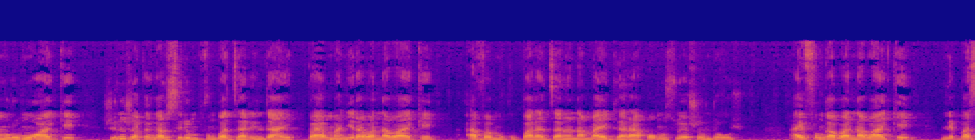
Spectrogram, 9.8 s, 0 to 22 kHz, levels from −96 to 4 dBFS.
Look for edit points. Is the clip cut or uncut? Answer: uncut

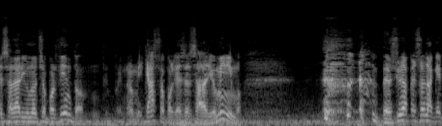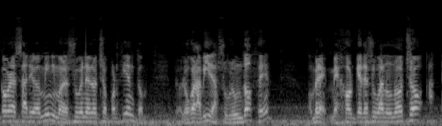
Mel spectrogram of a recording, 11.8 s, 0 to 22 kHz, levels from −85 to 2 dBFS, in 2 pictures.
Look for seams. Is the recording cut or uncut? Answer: uncut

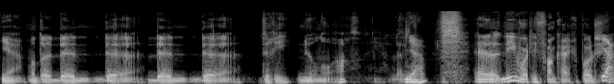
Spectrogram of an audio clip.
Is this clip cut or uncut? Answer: cut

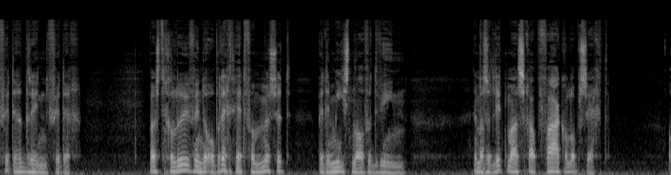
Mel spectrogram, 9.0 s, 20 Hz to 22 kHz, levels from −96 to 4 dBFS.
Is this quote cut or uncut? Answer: uncut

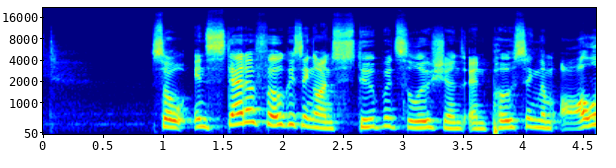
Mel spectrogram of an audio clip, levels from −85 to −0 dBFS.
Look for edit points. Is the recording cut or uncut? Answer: uncut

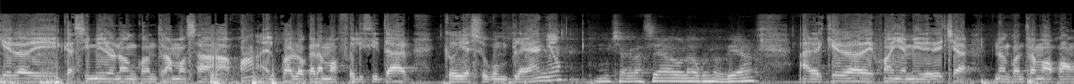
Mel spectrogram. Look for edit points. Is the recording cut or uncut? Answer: uncut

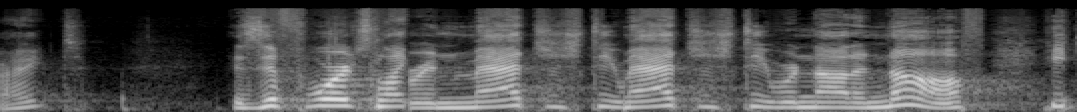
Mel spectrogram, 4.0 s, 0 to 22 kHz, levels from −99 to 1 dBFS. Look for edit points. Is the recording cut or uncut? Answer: cut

